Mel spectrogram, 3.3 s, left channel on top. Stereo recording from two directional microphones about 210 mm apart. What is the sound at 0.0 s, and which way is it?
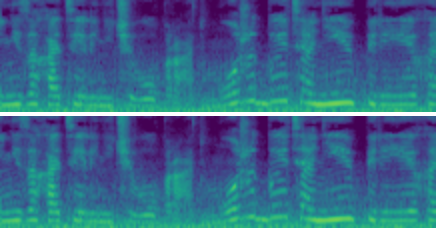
Speech, 10° right (ahead or behind).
